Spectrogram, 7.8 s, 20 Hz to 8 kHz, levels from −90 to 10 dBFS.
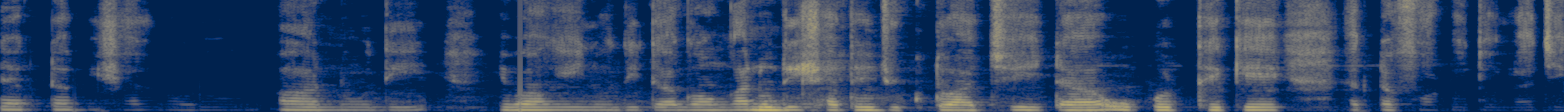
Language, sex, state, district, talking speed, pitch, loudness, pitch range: Bengali, female, West Bengal, North 24 Parganas, 160 wpm, 200 Hz, -26 LUFS, 195-205 Hz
